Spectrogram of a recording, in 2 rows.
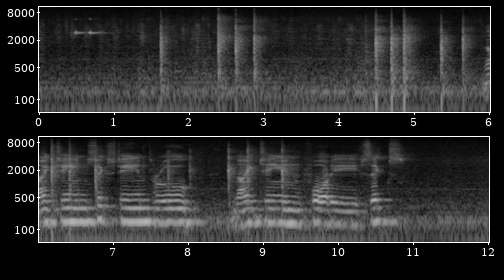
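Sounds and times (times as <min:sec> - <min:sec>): chalk tapping and scratching on blackboard: 0:00.0 - 0:07.0.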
